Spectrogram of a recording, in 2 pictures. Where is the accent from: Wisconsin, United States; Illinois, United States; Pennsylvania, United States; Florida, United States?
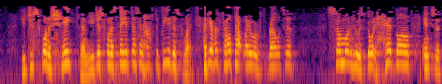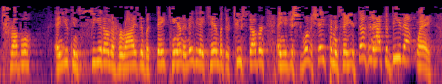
Florida, United States; I'm from Florida. You guys know that.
